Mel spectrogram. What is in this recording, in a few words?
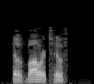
"abortive", english; adjectives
